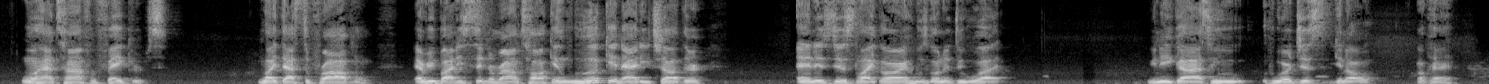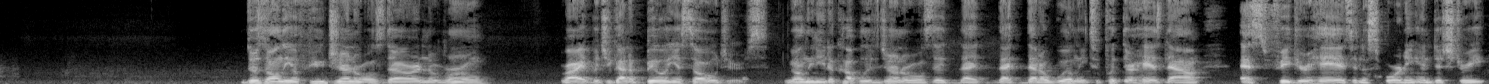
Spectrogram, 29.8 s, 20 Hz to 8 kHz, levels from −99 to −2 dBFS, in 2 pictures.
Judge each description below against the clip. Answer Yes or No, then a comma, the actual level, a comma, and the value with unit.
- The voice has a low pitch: Yes, low, 125 Hz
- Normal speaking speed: Yes, average, 160 wpm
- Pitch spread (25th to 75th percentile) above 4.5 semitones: No, average, 4.0 semitones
